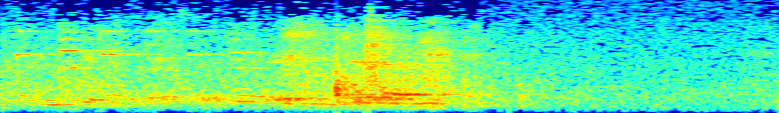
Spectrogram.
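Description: A mobile phone ringtone for an incoming call chimes steadily at moderate volume, its bright tones blending into a faint rustling background with no clear talking.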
